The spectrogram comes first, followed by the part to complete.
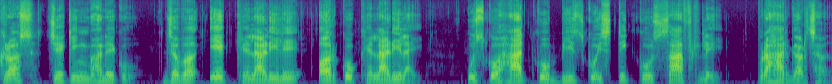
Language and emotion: Nepali, neutral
